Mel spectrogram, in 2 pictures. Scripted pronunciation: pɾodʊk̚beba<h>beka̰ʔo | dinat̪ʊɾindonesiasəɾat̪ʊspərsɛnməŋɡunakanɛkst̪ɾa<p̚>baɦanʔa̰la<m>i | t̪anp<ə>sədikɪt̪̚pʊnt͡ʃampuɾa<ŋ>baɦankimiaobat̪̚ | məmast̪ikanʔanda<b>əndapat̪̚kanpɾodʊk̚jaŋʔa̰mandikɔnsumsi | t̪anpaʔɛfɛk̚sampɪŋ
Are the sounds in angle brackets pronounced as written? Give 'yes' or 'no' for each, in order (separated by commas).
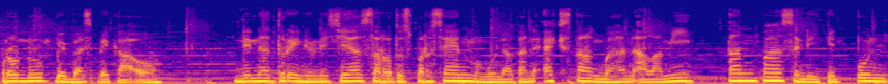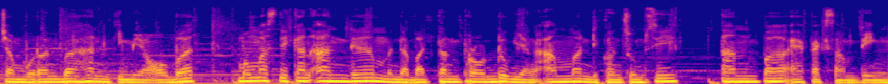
no, no, yes, no, no, no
